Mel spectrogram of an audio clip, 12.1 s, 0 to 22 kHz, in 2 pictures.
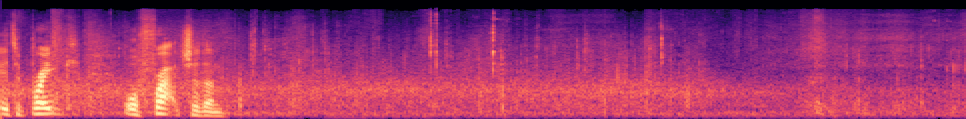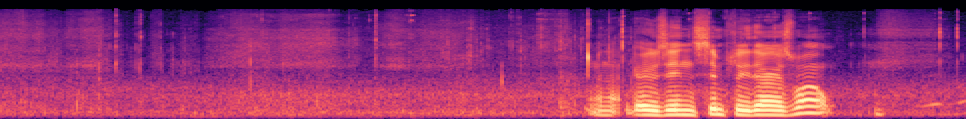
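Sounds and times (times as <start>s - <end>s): tent poles clicking: 0.0s - 10.2s.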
